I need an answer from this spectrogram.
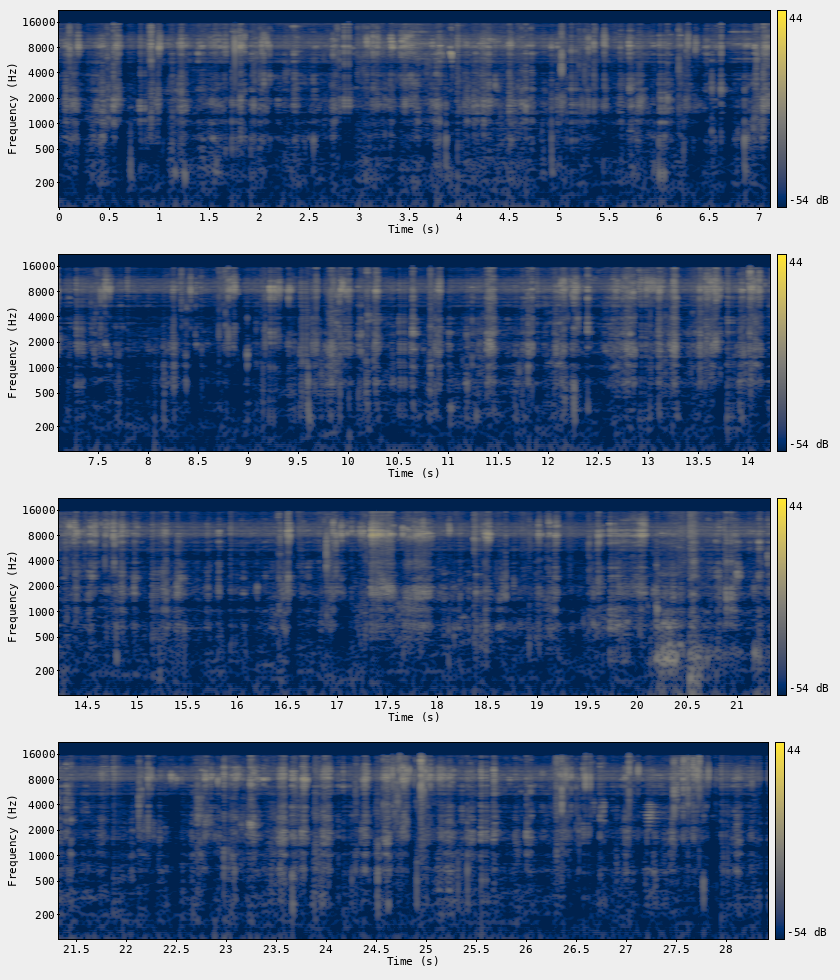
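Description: Close-up eating sounds of rice and curry eaten by hand: chewing with a dense run of small wet clicks, and fingers mixing rice and curry on the plate. A short low hum comes about twenty seconds in.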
